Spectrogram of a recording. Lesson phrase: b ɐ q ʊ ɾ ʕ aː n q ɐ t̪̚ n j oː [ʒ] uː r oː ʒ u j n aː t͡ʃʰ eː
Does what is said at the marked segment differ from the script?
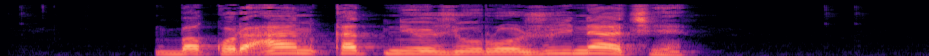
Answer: no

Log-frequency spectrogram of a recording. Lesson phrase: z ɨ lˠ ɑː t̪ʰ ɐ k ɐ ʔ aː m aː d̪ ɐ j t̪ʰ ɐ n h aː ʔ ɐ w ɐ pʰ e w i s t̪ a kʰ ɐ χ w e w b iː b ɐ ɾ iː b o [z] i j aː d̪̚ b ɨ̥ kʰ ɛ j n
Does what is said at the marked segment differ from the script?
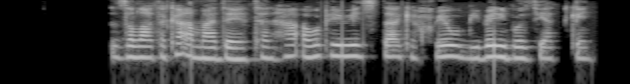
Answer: no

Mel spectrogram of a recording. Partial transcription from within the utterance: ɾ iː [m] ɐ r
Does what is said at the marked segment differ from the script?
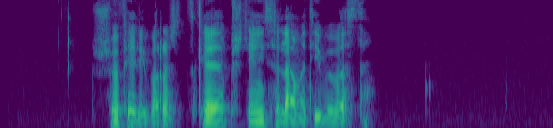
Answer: yes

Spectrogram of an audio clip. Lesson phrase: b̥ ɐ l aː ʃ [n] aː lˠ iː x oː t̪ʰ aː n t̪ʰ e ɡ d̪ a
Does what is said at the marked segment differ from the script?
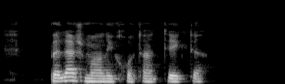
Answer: yes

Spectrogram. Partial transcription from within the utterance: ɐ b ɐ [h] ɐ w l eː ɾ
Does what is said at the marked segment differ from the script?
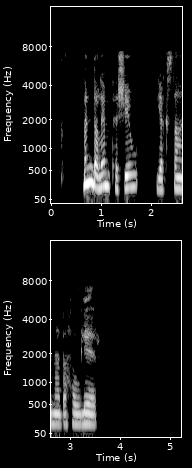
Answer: no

